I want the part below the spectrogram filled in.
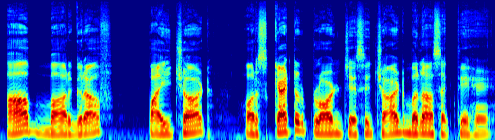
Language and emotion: Hindi, neutral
